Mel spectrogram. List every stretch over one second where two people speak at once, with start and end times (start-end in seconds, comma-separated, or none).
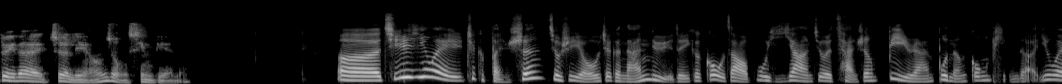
none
